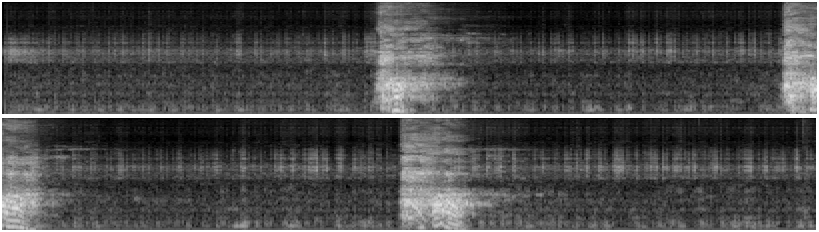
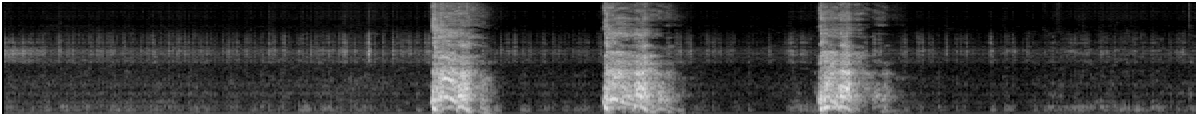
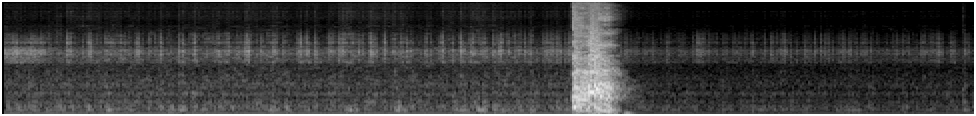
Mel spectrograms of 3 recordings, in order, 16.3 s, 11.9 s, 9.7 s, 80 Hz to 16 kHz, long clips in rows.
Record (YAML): exhalation_length: 16.3 s
exhalation_amplitude: 30601
exhalation_signal_mean_std_ratio: 0.32
three_cough_length: 11.9 s
three_cough_amplitude: 29848
three_cough_signal_mean_std_ratio: 0.29
cough_length: 9.7 s
cough_amplitude: 32768
cough_signal_mean_std_ratio: 0.2
survey_phase: beta (2021-08-13 to 2022-03-07)
age: 65+
gender: Male
wearing_mask: 'No'
symptom_cough_any: true
smoker_status: Ex-smoker
respiratory_condition_asthma: true
respiratory_condition_other: false
recruitment_source: REACT
submission_delay: 4 days
covid_test_result: Negative
covid_test_method: RT-qPCR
